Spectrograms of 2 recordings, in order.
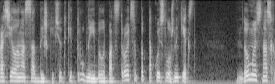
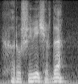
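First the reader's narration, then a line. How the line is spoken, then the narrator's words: Whispering man. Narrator (Russian): прошептал кубинец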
